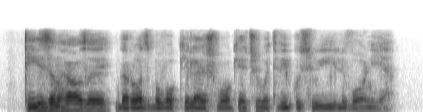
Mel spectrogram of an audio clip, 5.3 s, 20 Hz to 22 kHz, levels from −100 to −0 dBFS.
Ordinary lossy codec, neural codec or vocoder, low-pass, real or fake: AAC, 32 kbps; none; 7.2 kHz; real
